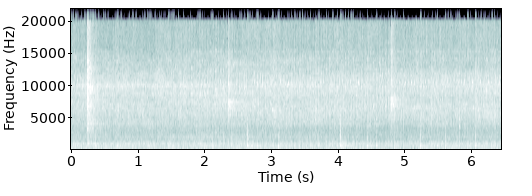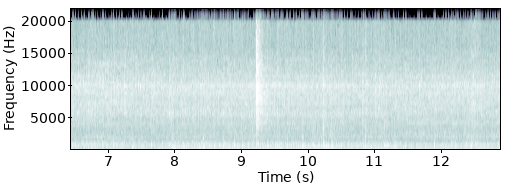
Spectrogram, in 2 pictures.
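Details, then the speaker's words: 1975 Honda CB200T twin: races at a fast, uneven, lumpy idle with no throttle applied; owner suspects an air mixture screw problem, unconfirmed. "And huh, I think the the idle was way too high. I wasn't revving it up at all."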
